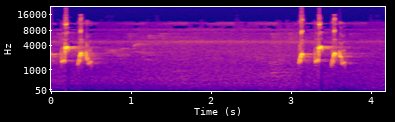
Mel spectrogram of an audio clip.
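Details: Lure song of a lively young bulbul: two short, bubbly phrases of three or four rich, liquid notes each, about three seconds apart, over a quiet background with a faint steady hum.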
